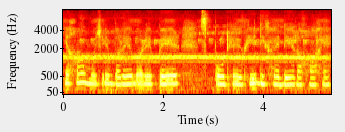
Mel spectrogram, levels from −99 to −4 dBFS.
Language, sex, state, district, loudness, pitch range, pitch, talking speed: Hindi, female, Arunachal Pradesh, Lower Dibang Valley, -16 LUFS, 235-285 Hz, 255 Hz, 135 wpm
